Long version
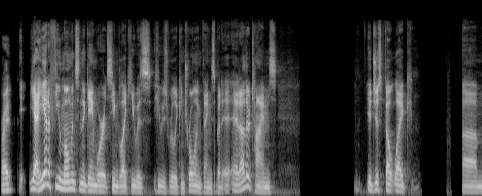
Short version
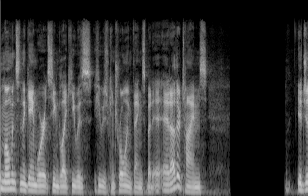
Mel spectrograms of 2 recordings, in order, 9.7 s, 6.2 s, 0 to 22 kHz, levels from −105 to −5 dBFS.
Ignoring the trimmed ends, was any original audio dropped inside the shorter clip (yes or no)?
yes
